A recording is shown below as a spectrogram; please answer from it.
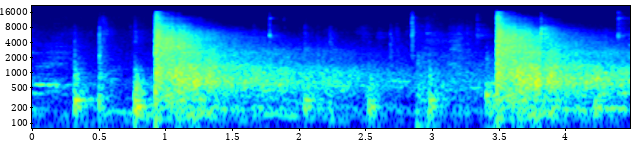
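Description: Two shots from a suppressed .22 LR Ruger Mark II Target pistol, about two and a half seconds apart. Each is a sharp crack followed by a long echo that fades away.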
